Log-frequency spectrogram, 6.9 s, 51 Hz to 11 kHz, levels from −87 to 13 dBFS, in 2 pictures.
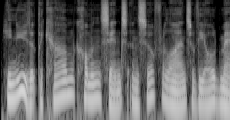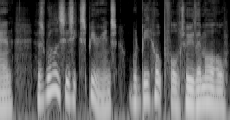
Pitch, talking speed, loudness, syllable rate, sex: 120 Hz, 215 wpm, -15 LUFS, 5.3 syllables/s, male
